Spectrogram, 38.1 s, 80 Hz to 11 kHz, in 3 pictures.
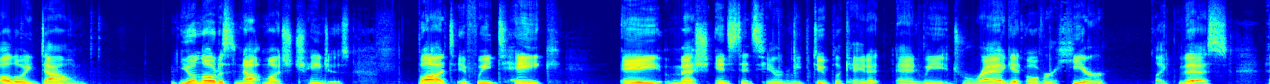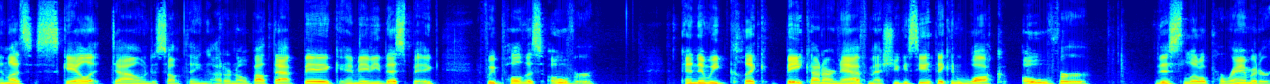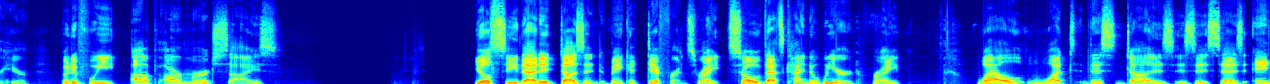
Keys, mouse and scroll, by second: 0.2 click, 1.0 click, 2.3-3.6 typing, 3.4 right click, 4.6 click, 4.9 click, 6.9 right click, 7.6 click, 7.9 ctrl+d, 10.2 click, 10.5-12.1 typing, 11.5 right click, 14.8 click, 16.1-17.2 drag, 16.3 w, 17.9 click, 19.4 click, 20.3 click, 20.9-24.4 typing, 22.0 right click, 23.2 right click, 24.3 right click, 27.1 click, 27.8 click, 29.1 click, 34.9-36.0 drag.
